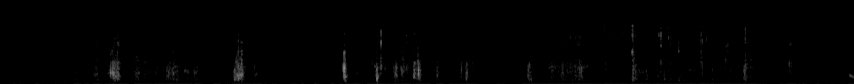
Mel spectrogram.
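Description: Faint, irregular crunching of a dog chewing a chewable preventative treat, in short spurts that come thicker toward the end.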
